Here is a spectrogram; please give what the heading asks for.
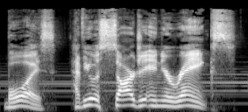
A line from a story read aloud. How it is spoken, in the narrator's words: Bloody Bill agrees and hollers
